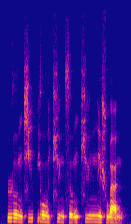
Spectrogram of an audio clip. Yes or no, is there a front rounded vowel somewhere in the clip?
yes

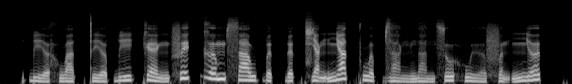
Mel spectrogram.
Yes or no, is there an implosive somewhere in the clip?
yes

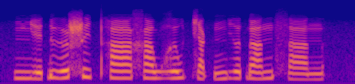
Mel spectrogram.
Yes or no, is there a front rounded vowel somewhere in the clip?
no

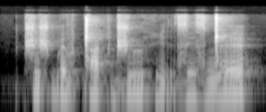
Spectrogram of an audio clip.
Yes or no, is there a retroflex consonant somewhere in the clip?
no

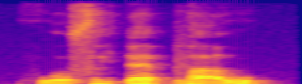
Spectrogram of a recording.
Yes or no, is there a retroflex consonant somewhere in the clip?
no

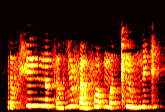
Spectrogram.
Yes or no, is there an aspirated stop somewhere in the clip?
yes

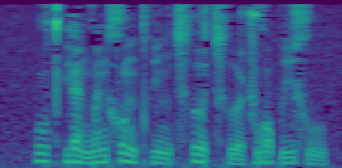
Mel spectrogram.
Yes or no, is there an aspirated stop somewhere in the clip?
yes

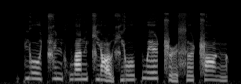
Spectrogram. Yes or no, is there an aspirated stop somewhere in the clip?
no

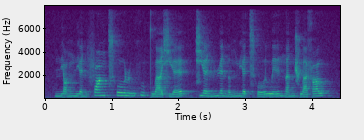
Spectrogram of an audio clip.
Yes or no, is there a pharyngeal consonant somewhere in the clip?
no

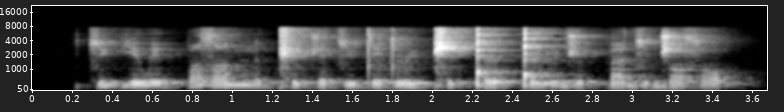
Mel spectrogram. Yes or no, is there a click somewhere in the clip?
yes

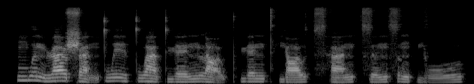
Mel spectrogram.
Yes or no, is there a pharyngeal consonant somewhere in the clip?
no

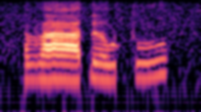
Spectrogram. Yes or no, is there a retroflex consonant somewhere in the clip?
yes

